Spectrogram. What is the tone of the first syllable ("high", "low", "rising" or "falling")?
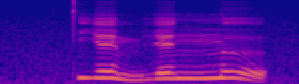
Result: falling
